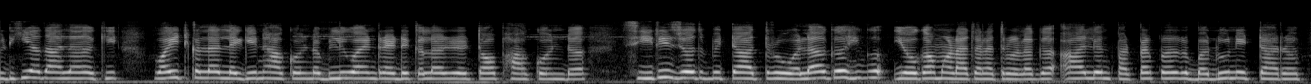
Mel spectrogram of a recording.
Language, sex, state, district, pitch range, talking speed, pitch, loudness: Kannada, female, Karnataka, Bijapur, 255-280 Hz, 120 wpm, 270 Hz, -21 LUFS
